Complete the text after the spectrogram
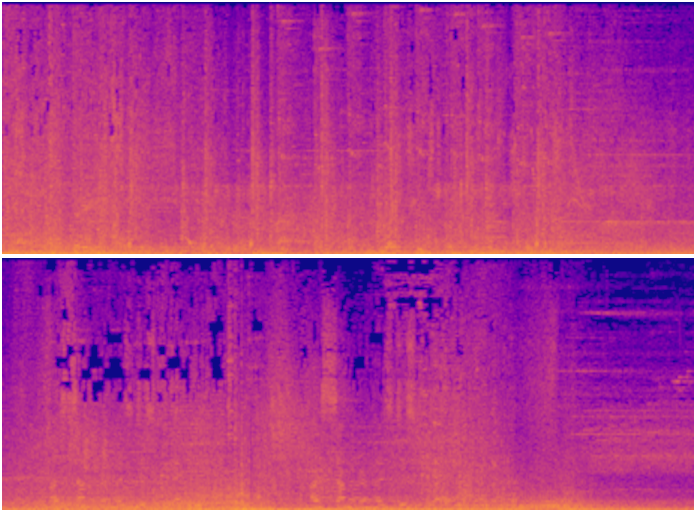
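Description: Game combat effects clash and explode.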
